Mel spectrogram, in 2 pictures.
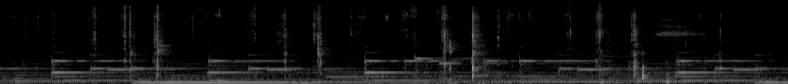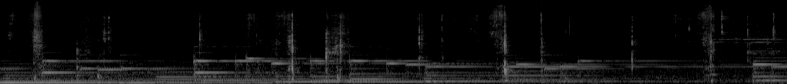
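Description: Tarot cards are shuffled and drawn in close, crisp flicks and soft slaps, repeated irregularly over quiet background music.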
